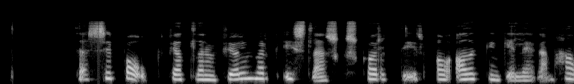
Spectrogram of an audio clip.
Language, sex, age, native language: Icelandic, female, 20-29, Icelandic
